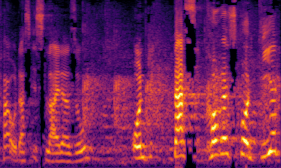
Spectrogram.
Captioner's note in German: Beifall Freie Demokraten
